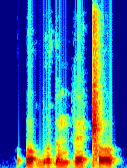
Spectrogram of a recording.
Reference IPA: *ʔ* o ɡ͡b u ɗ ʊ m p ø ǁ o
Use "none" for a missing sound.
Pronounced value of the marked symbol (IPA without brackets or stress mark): ʔ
